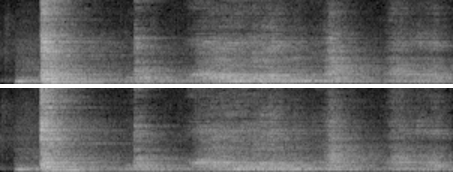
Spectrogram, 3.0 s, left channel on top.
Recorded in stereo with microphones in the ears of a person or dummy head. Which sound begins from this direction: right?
Keys jangling, at 0.1 s.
